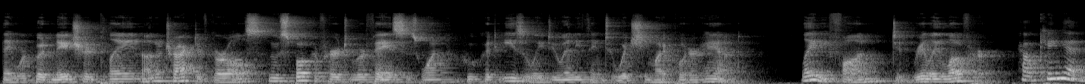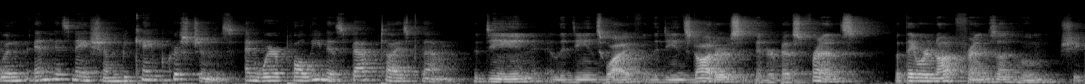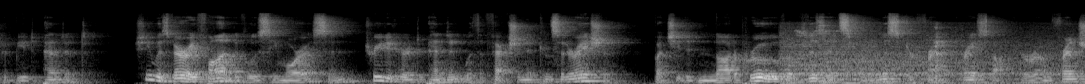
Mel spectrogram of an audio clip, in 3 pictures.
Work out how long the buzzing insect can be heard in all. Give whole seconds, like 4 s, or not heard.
3 s.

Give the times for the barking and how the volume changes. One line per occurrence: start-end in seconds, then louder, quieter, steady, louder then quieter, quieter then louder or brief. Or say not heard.
not heard.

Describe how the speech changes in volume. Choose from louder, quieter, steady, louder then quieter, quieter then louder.
steady.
